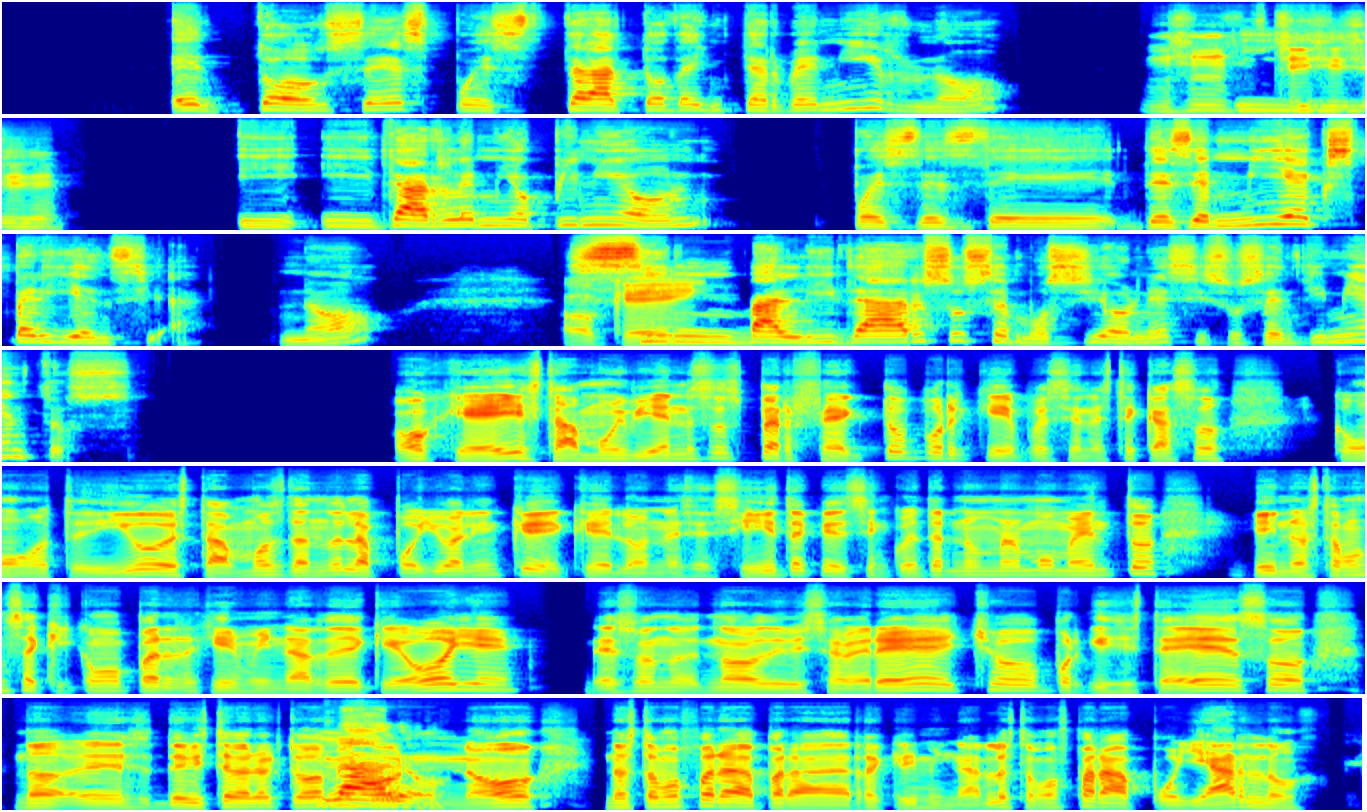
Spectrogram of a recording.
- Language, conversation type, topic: Spanish, podcast, ¿Qué haces para que alguien se sienta entendido?
- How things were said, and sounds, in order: none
